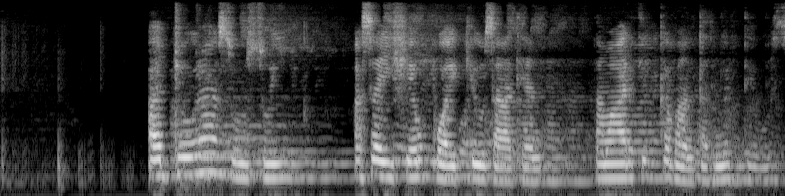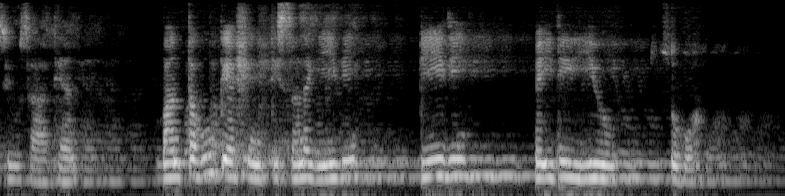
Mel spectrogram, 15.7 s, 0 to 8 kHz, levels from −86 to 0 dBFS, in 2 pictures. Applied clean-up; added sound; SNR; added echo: none; none; none; reverberation time 1.8 s.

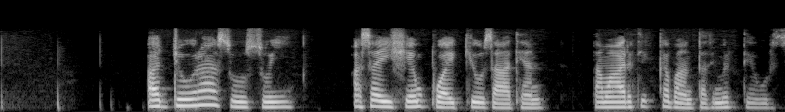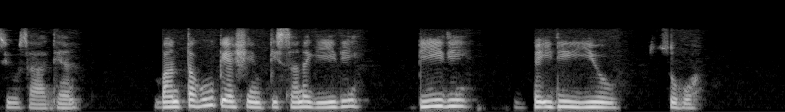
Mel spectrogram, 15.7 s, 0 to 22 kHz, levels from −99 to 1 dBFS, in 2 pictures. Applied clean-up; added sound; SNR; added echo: none; none; none; none.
